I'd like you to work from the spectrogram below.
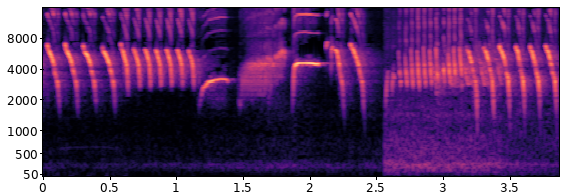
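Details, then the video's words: Canary song for coaching young canaries: a quick run of repeated chirps, a few clear whistles, then dense rapid trilling over a rougher, noisier background. "MASTERAN KENARI AMPUH UNTUK KENARI PAUD DAN SUSAH BUNYI"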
